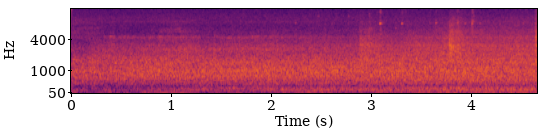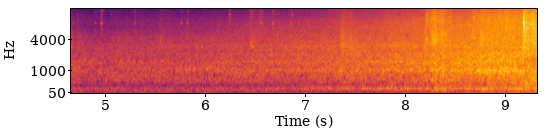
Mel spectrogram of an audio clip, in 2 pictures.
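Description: Keisei Line electric train approaching at speed to pass through the station without stopping: its wheels on the rails rumble louder and louder throughout, and rail clacks and a steady hum come in over the last second or so as it nears the platform.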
